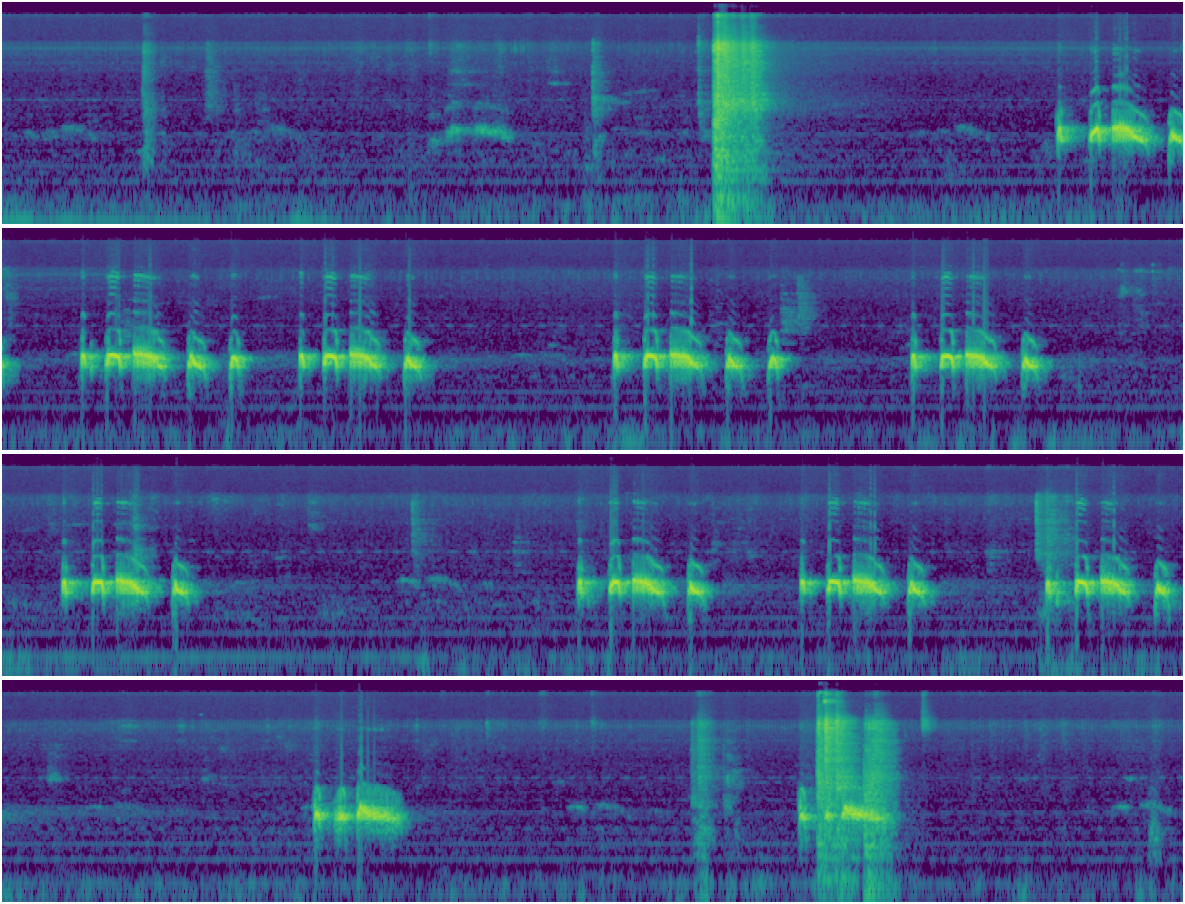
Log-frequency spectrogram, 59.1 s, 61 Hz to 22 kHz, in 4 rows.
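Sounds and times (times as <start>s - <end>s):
dove cooing: 0.0s - 3.7s, 5.3s - 6.5s, 13.1s - 20.3s, 22.4s - 24.9s, 26.1s - 28.1s, 30.2s - 32.4s, 36.7s - 46.2s, 48.0s - 49.5s, 54.2s - 55.6s, 58.2s - 59.0s.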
